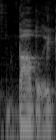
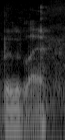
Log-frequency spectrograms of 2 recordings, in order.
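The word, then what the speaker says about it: bubly: It was like, okay, it's Bubbly, guys. Stop calling it Bublé.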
